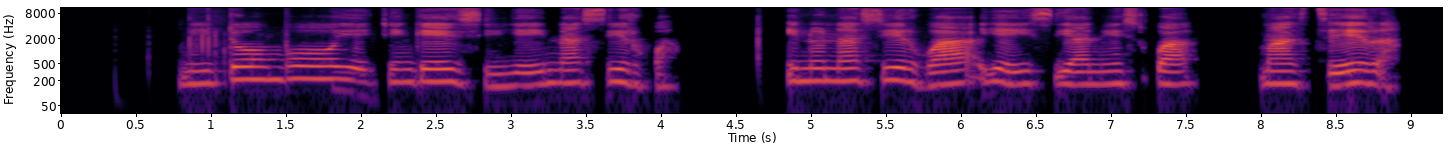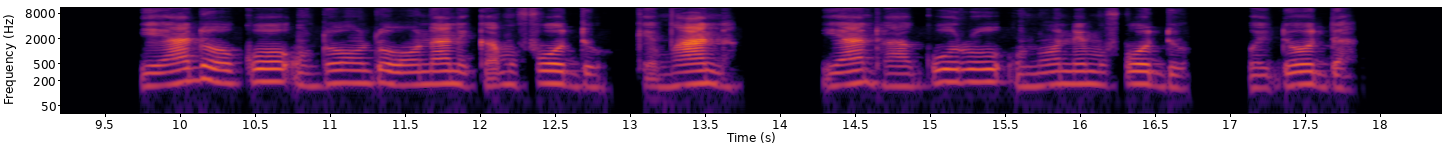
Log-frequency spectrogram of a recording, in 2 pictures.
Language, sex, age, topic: Ndau, female, 36-49, health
